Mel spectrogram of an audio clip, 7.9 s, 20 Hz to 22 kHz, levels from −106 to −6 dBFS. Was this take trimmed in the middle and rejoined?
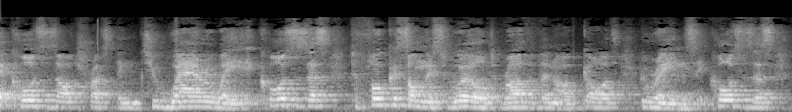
yes; 2 cuts; at 1.4 s, 6.4 s

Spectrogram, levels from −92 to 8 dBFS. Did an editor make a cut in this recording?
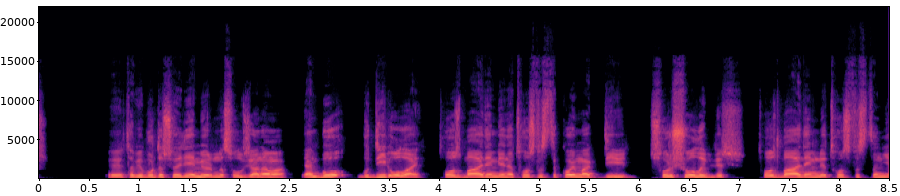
yes; 4 cuts; at 2.5 s, 3.9 s, 6.0 s, 7.1 s

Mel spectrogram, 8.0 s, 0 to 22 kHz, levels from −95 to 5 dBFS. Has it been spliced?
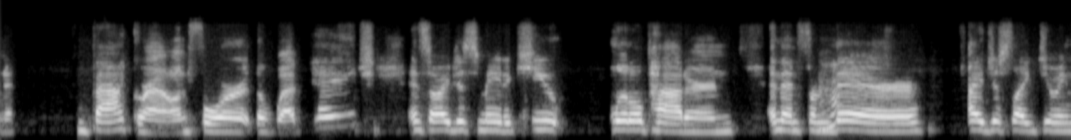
no; 0 cuts

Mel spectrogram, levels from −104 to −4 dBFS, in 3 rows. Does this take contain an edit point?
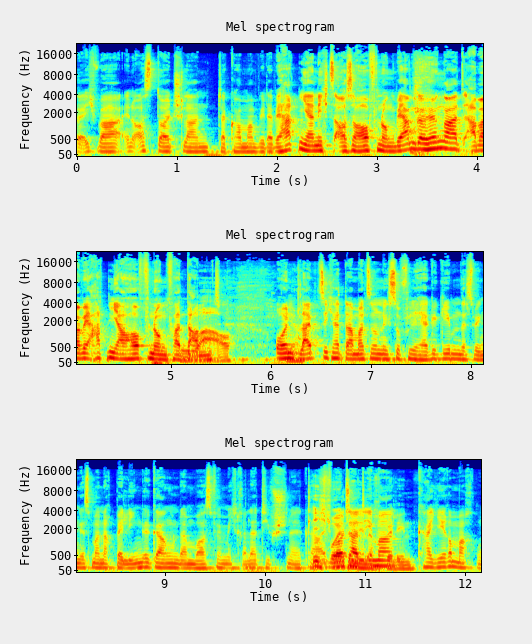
no; 0 cuts

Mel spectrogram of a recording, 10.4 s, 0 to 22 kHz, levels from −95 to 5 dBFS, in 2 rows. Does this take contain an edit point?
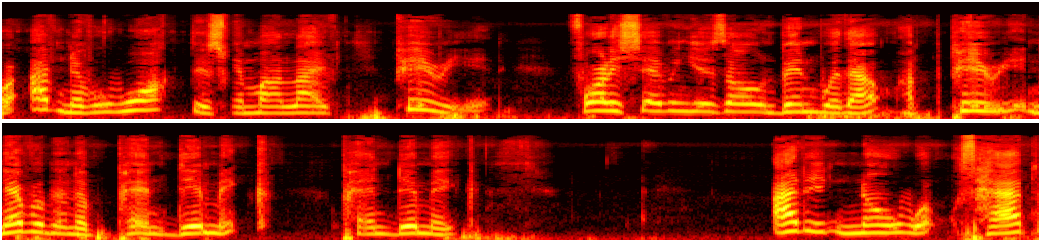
yes; 5 cuts; at 1.1 s, 3.8 s, 4.6 s, 5.4 s, 6.8 s

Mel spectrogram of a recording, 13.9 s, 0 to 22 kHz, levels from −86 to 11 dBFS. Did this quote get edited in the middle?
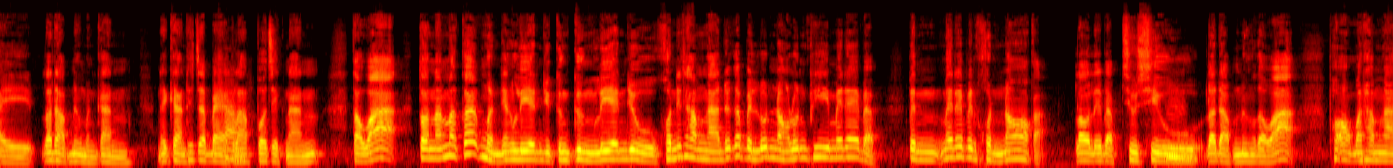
no; 0 cuts

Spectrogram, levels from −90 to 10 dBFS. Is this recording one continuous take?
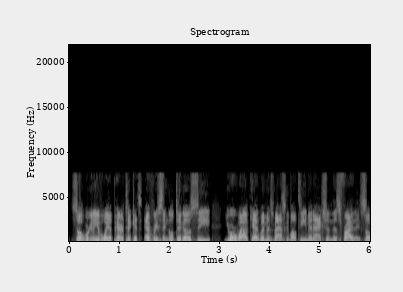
no; 1 cut; at 2.1 s

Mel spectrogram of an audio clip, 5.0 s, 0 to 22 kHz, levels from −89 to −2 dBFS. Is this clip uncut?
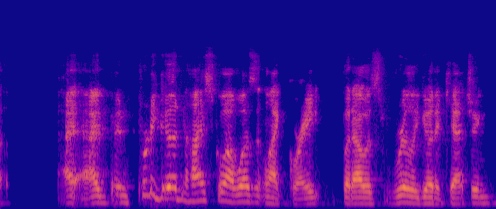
yes; 0 cuts

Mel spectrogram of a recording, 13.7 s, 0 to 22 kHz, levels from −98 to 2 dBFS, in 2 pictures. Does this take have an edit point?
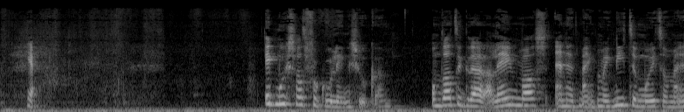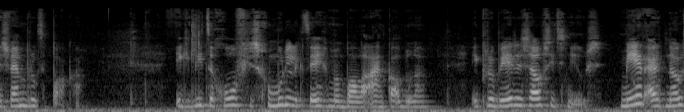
yes; 2 cuts; at 6.0 s, 7.2 s

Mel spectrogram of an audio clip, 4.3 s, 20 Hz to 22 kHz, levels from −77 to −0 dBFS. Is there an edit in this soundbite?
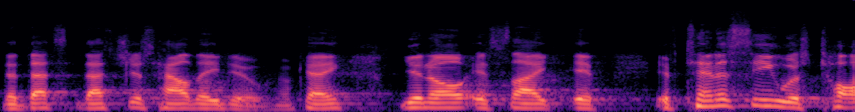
no; 0 cuts

